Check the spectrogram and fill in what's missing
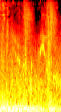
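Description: A Confringo spell explosion in Hogwarts Legacy gives a loud, dense, rumbling burst that fills the whole short moment, close and heavy with a gritty crashing texture.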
